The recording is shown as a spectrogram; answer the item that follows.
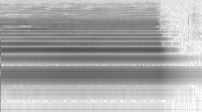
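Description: A viola sounds F natural on the D string, a single bowed note held steadily for about one and a half seconds, rich and close, then fading into silence.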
